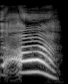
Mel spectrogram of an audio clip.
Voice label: Voice damaged; leviachan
